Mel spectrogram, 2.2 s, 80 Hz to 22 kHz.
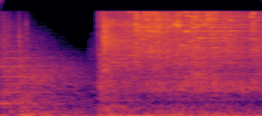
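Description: Dramatic music whose highs fade out, then about 0.8 s in a sudden explosion sound effect with a shattering crash and a low rumble that carries on to the end.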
